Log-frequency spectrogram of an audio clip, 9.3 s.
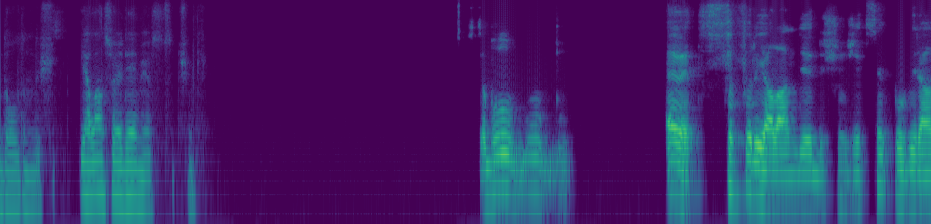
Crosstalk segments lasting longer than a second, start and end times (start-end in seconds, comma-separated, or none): none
